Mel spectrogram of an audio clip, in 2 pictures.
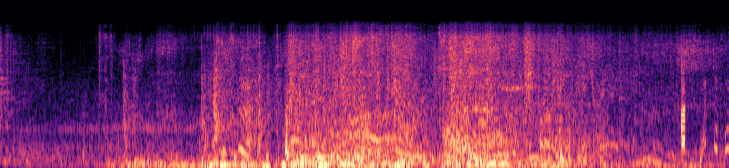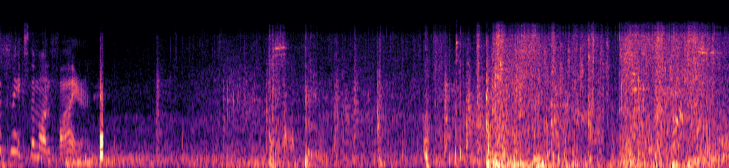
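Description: Sword blows and fiery spell blasts crash and thud in a fight.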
